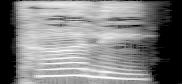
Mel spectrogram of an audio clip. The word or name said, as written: ಥಾಲಿ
